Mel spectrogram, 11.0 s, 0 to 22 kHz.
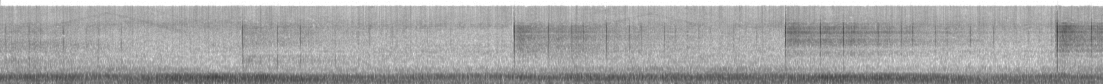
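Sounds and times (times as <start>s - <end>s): dark ambient drone: 0.0s - 11.0s.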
